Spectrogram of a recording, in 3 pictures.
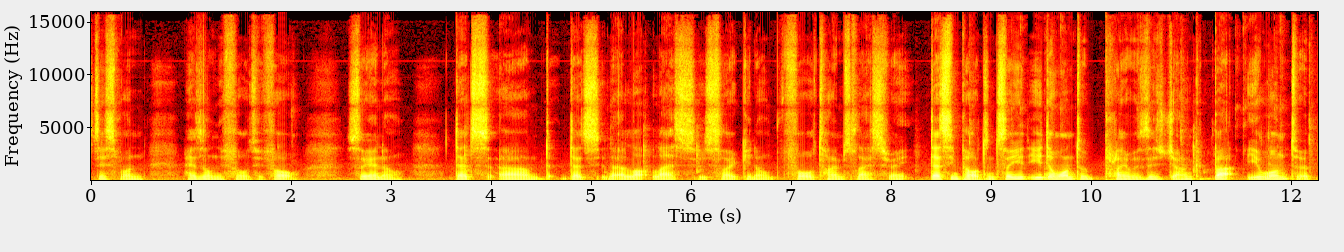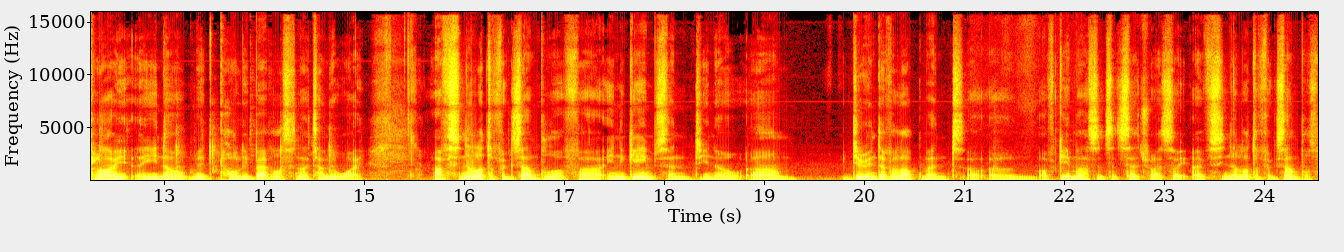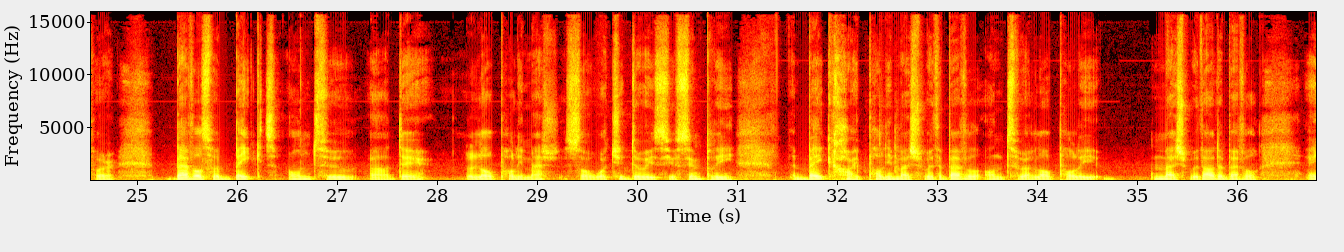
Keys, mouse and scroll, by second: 0.1 Tab, 1.9 Tab, 3.7-5.1 middle drag, 5.5 shift+middle click, 6.0-8.5 middle drag, 9.2 click, 9.5 x, 11.0 shift+middle click, 11.7 x, 12.3 shift+click, 13.1 shift+click, 13.5 drag, 14.1 shift+middle drag, 14.6 middle drag, 16.1 shift+middle click, 31.7 middle click, 32.5 shift+drag.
